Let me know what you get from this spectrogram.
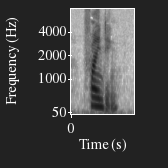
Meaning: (noun) 1. A result of research or an investigation 2. A formal conclusion by a judge, jury or regulatory agency on issues of fact 3. That which is found, a find, a discovery
- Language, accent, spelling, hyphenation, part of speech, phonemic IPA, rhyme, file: English, US, finding, find‧ing, noun / verb, /ˈfaɪndɪŋ/, -aɪndɪŋ, En-us-finding.ogg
